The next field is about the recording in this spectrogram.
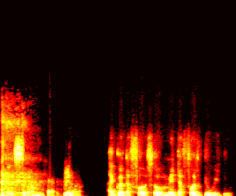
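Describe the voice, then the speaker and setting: A man's voice: fairly low pitch, monotone, brisk, husky, low-quality recording. A young man from South Sudan in his twenties, a humble and reflective guest telling his story in a casual interview.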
